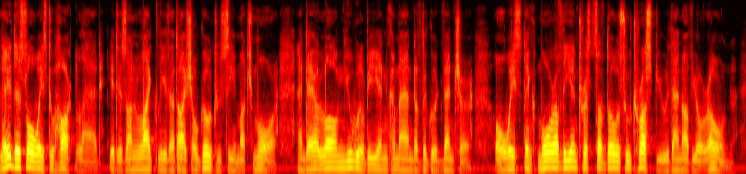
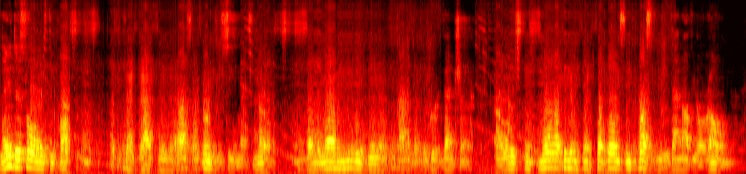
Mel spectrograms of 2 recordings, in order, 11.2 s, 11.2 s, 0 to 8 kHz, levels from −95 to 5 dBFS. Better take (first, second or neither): first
